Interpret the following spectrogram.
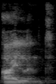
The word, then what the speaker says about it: island: daquela palavra por exemplo Island se escreve Island em português né mas se fala Island então a minha proposta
